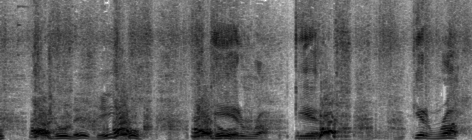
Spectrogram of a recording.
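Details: Treeing Walker Coonhound fighting a raccoon, giving wavering, wailing bays and whine-like cries in quick bursts, with people's voices calling out around it.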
